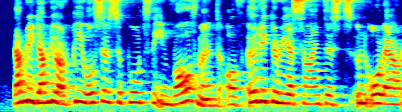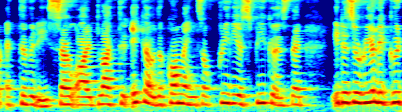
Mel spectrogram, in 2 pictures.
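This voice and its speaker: A high voice from a woman, with the room's echo clearly heard. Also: ordinary pitch variation, moderate pace. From South Africa. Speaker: international research programme head. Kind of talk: welcome speech. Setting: video call.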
